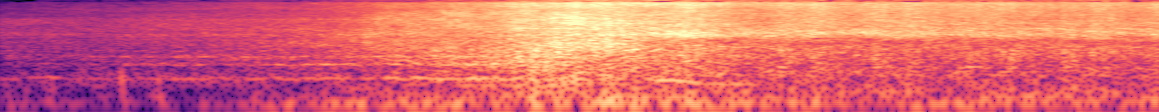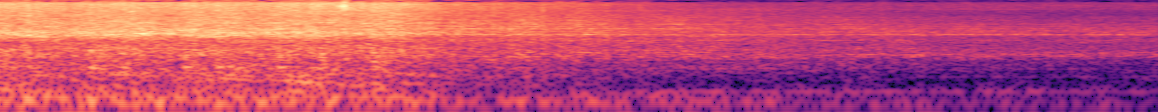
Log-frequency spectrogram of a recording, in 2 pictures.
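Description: A train passing by at speed: its rushing noise builds over about two seconds, peaks about three seconds in, holds for several seconds and then dies away.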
